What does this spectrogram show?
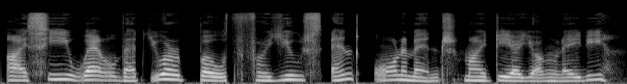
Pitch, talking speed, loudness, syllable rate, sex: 190 Hz, 145 wpm, -18 LUFS, 3.5 syllables/s, female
